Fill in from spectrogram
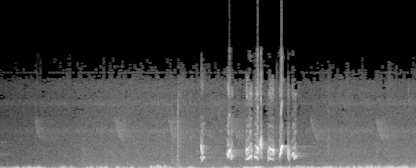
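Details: Red-whiskered bulbul used as a decoy to draw in a wild bird sings a brief dense burst of clear warbling chirps midway, set against steady low rumbling and thumping background noise.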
